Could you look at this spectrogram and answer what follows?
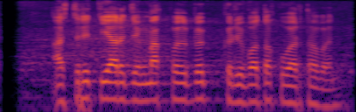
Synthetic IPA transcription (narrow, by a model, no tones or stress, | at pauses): ʔa̰st̪ɾit̪iard͡ʒɨŋmak̚fəlbək̚ɡ̥əɾiwɔt̪ɔkuward̪̥awan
